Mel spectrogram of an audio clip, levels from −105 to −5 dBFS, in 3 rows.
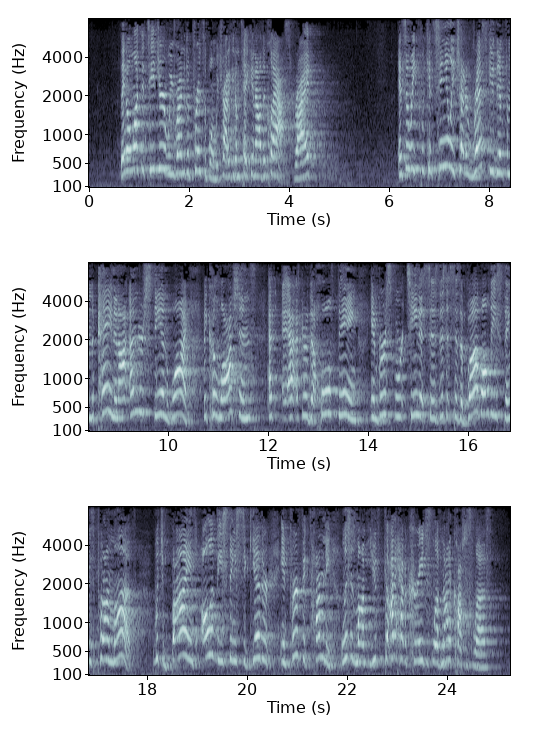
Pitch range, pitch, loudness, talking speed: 315-380 Hz, 345 Hz, -26 LUFS, 195 wpm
